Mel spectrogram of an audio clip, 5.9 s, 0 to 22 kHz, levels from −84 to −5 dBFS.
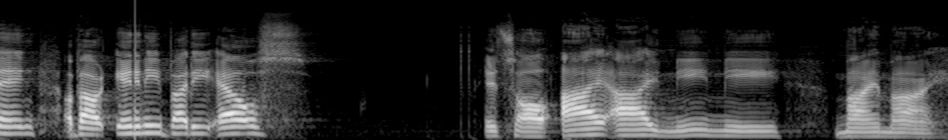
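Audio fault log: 0.85–0.90 s and 4.95–5.00 s (just after "I I me me"): overlapping chunks. The speech was handled in 2.0 s chunks, and at these two joins the next chunk begins 50 ms before the previous one ended. That 50 ms plays twice, producing a short click and stutter.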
